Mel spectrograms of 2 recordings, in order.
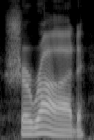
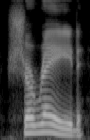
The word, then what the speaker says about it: charade: charactery i guess and our last word is charade although some people like to say sherrod but i shall say charade c-h-a-r-a-d-e noun from 1776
